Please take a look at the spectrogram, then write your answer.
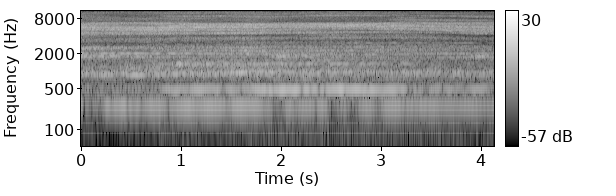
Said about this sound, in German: Am unheimlichsten waren die geisterhaften Brummtöne, die das Haus von allen Seiten überfielen.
